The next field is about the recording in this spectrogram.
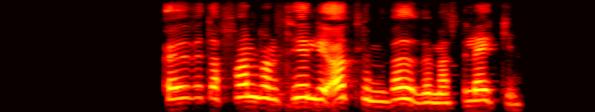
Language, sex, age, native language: Icelandic, female, 18-19, Icelandic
